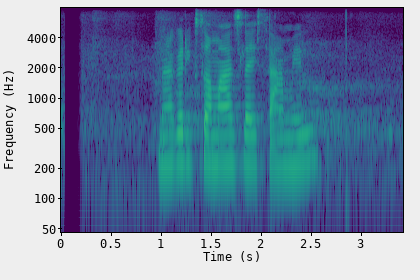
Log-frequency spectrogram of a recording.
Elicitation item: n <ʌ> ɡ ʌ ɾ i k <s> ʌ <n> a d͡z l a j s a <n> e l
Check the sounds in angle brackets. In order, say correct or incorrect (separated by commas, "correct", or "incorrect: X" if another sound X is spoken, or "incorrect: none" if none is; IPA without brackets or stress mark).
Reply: incorrect: a, correct, incorrect: m, incorrect: m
